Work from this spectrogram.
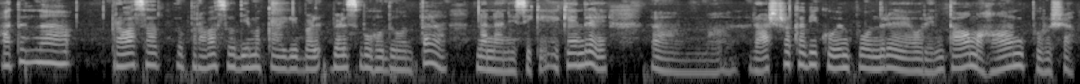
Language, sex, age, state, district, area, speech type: Kannada, female, 45-60, Karnataka, Tumkur, rural, spontaneous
